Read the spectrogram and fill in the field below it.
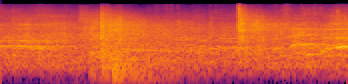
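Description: Hockey sticks smack a puck on the ice.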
